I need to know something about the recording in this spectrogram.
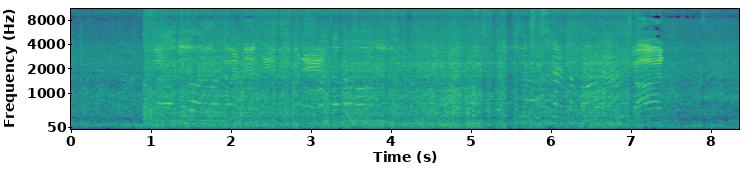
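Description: A young woman talks nearby.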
